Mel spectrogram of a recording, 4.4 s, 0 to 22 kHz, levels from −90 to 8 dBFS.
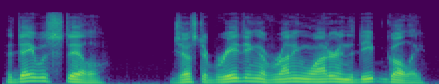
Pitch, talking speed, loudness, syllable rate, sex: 125 Hz, 180 wpm, -16 LUFS, 5.1 syllables/s, male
